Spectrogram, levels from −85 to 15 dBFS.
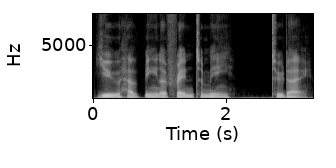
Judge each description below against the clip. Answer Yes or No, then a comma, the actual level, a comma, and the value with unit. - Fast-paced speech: No, average, 165 wpm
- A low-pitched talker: Yes, low, 110 Hz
